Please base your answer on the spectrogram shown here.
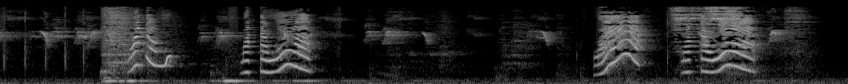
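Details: A pet talking rose-ringed parakeet repeats harsh, nasal, speech-like "mummy" in short two- or three-syllable bursts, with sweeping squawky tones between them.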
